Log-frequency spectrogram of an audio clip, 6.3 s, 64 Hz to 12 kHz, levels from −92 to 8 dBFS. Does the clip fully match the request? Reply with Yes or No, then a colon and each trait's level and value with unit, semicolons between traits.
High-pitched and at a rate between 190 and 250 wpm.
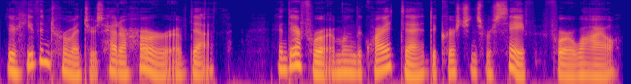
No: low, 135 Hz; average, 200 wpm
